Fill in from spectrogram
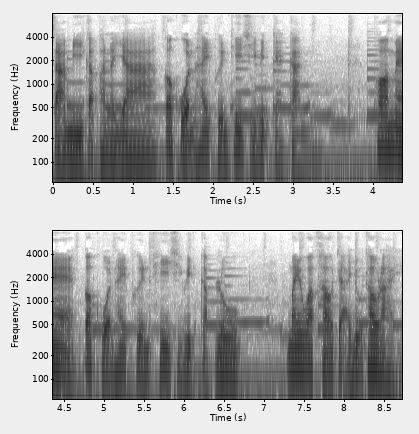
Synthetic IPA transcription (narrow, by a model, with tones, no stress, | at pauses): saː˩˦miː˧ka˨˩pʰːa˧la˧jaː˧kɔː˥˩kʰu˧ənɦa˥˩jpʰɯː˦˥nt̪ʰiː˥˩t͡ɕʰiː˧wi˦˥t̪̚kɛː˨˩ka˧n | pʰɔː˥˩mɛː˥˩kɔː˥˩kʰu˧ənɦa˥˩jpʰɯː˦˥nt̪ʰiː˥˩t͡ɕʰiː˧wi˦˥t̪̚ka˨˩p̚luː˥˩k̚ | ma˥˩jwaː˥˩kʰa˦˥wt͡ɕa̰˨˩ʔaː˧ju˦˥t̪ʰa˥˩wɾa˨˩j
